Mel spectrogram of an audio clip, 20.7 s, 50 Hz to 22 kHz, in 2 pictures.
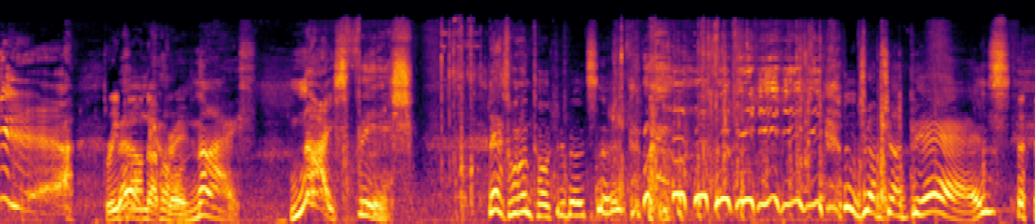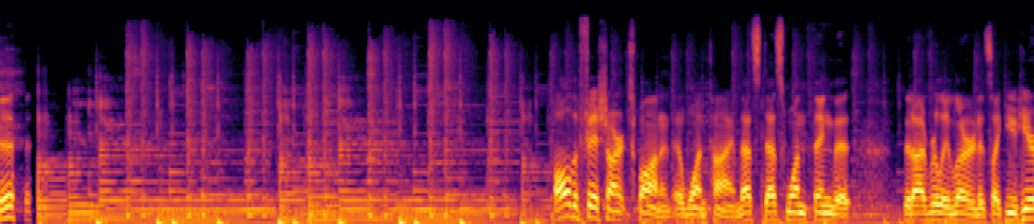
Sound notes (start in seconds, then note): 6.2 laughing; 11.3 upbeat guitar music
